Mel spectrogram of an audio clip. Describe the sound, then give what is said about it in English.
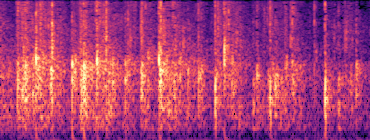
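An audience at Calvary Chapel claps their hands together, a steady patter of many overlapping sharp claps with no clear rhythm, moderately soft and continuing throughout. “I'm waiting for somebody to clap your hands and say something.”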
